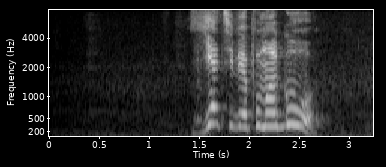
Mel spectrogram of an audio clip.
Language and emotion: Russian, positive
